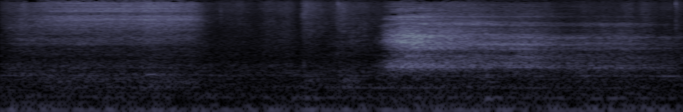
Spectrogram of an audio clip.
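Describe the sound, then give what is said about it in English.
A deep breath in and out, taken during a guided moment of morning stillness. It sounds as two long, airy, hissing breaths separated by a short quieter gap, the second louder and brighter, with no talking. “Let's take a moment of stillness real quick. So, let's just take a deep breath.”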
